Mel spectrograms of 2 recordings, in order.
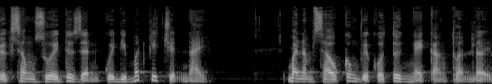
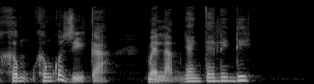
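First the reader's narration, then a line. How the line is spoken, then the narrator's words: Stammering reply. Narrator (Vietnamese): Tôi lắp bắp trả lời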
